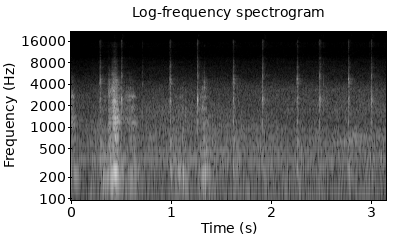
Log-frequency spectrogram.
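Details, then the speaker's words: Honda Wave 110 motorcycle that won't push-start: sharp, evenly spaced relay clicks with no cranking because the battery is weak; something also seems to be rubbing in the starter. "so lumalag na lang yung relay dahil mahina na ang kanyang battery pagka tumunog naman So parang iba yung tunog mga mga idol parang may sumasayad sa starter"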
